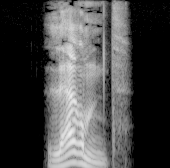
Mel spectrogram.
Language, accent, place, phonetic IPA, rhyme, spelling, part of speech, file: German, Germany, Berlin, [lɛʁmt], -ɛʁmt, lärmt, verb, De-lärmt.ogg
- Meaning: inflection of lärmen: 1. second-person plural present 2. third-person singular present 3. plural imperative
